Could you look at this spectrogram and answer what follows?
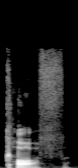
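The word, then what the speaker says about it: קוף: Kuf is the number 100, and it's pronounced like a K, like kof.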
